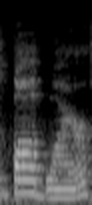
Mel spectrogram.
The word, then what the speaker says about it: barbed wire: I thought it was bob wire because that's how it's pronounced.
